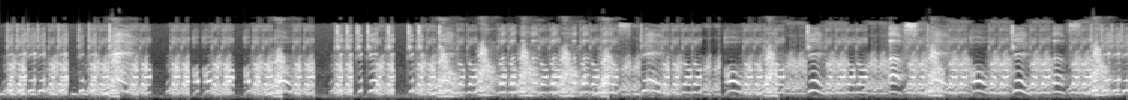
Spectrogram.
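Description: A Bernese Mountain Dog 'sings' in a run of drawn-out, wavering howls and grumbling moans.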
